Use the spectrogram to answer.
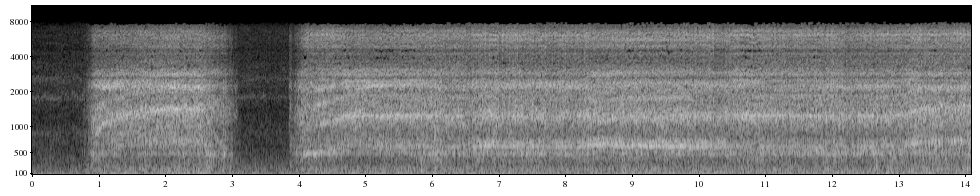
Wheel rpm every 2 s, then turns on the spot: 70, 60, 140, 160, 160, 160, 170.
none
